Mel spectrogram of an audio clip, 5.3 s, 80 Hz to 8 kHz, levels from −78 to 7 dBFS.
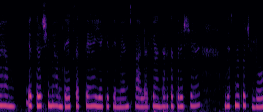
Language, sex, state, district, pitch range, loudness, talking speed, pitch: Hindi, female, Bihar, Gaya, 235-250 Hz, -38 LUFS, 225 wpm, 240 Hz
